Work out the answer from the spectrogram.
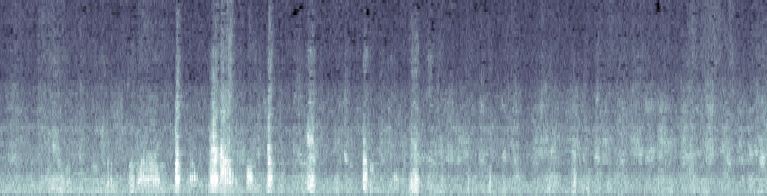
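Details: A pair of cattle egrets calls in a colony at Antananarivo Zoo, Madagascar: harsh, croaking barks in irregular bursts, several close together, over a steady background murmur of the busy colony.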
